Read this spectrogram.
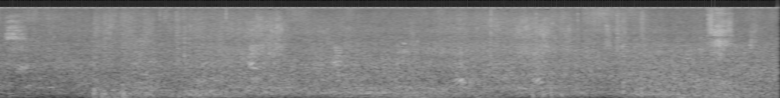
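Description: Wind blows across a microphone outdoors.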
